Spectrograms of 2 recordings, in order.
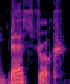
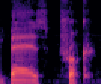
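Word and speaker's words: Bearstruck: Is he bearruck or is he bears truck? Bear struck. It's bear struck because that's his curse, isn't it?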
